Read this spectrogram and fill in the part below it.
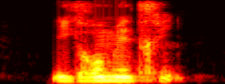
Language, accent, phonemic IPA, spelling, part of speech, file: French, France, /i.ɡʁɔ.me.tʁi/, hygrométrie, noun, LL-Q150 (fra)-hygrométrie.wav
- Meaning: hygrometry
